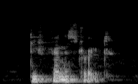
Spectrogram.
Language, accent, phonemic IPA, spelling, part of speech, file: English, Southern England, /dɪˈfɛnɪstɹeɪt/, defenestrate, verb, LL-Q1860 (eng)-defenestrate.wav
- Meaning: 1. To eject or throw (someone or something) from or through a window 2. To throw out; to remove or dismiss (someone) from a position of power or authority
